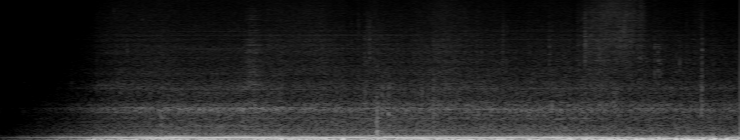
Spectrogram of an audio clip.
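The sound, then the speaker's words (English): A car drives into the small town of Holden, pulling onto its one street, with a deep, steady rumble of engine and road noise that swells up in the first second, then holds even and loud, with a faint hum riding above it. “You know, we're just pulling into the one street in town.”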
